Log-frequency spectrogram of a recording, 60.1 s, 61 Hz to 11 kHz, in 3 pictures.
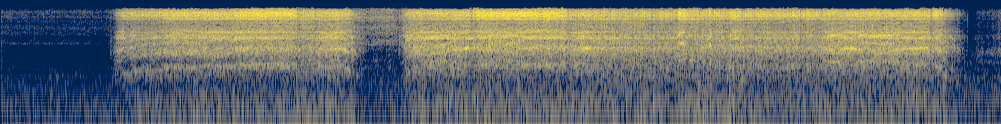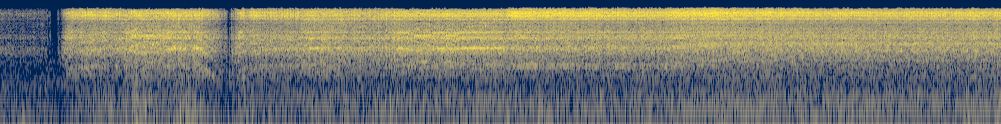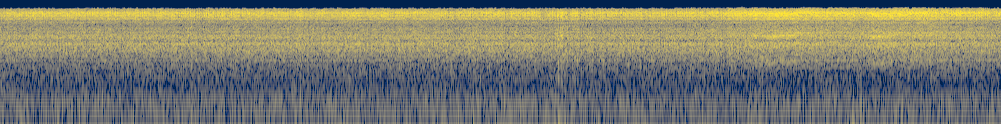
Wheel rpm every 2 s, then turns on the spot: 0, 110, 180, 80, 160, 200, 200, 200, 200, 80, 60, 180, 140, 200, 200, 200, 200, 230, 230, 230, 230, 230, 230, 230, 240, 240, 230, 230, 230, 230.
18-20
